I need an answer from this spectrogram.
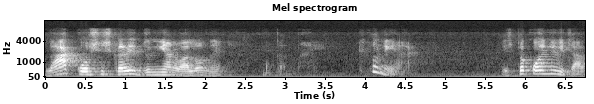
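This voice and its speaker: A man's voice with audible room echo. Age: 70s. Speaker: spiritual teacher. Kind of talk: sermon. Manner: animated.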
